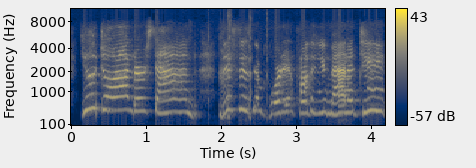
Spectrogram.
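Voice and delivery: mock, very high, insistent yelling. Retelling speaking through herself as Nostradamus in an office: imitating own yelling as Nostradamus. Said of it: "I'm, like, yelling in her office".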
